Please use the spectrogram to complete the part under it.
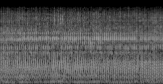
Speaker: और आवाज़ तो कर रही है साथ में जो है ना उसका एक पाल और भी है और यह गैस भी नहीं फेंकी रही तो आज इंशाल्लाह हम इसको रिपेयर करेंगे और इसको चेक करेंगे कहां फाड़ दे किस वजह से इतनी आवाज़ कर रही है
